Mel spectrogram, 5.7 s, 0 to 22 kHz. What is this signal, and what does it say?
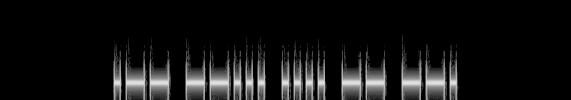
Morse code, heard as a keyed tone, about 19 wpm, 700 Hz. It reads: W7HMG
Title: USA Call Signs 20wpm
